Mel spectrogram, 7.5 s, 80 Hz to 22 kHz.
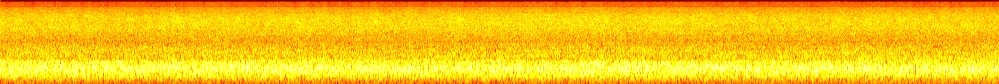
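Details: Maytag Neptune MAH19 washer ramping up to max extract spin: loud, steady rushing roar from bad drum bearings, made worse by an unlevel machine whose feet are stuck.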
